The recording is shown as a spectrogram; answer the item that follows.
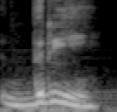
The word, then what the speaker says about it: drie: 3 is drie. This is pronounced like de and ri.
